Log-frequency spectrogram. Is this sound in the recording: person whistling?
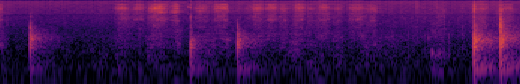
no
